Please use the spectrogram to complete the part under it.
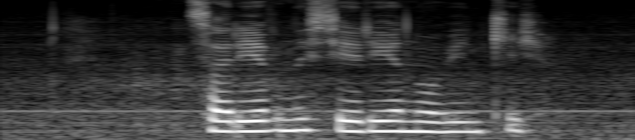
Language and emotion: Russian, neutral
